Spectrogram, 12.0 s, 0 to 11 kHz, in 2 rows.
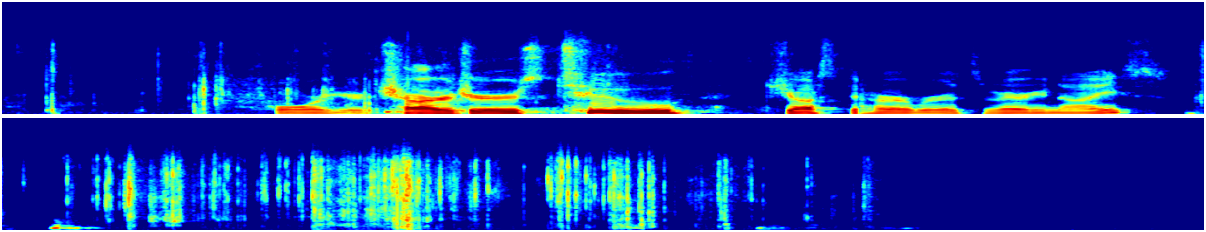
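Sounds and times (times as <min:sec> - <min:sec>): foil wrapper crinkling and tearing: 0:06.3 - 0:10.5.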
